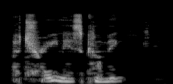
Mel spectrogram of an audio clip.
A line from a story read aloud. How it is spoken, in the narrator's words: Wolf whispered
